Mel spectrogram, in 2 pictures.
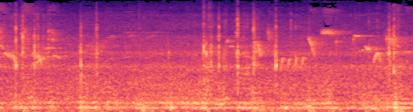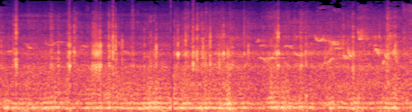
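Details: A dense, steady drone of many honey bees from a wild forest colony during a honey harvest, with scattered bird chirps above.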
